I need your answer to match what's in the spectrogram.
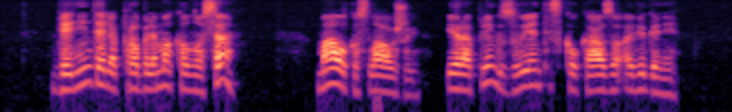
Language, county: Lithuanian, Telšiai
